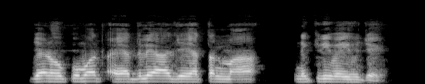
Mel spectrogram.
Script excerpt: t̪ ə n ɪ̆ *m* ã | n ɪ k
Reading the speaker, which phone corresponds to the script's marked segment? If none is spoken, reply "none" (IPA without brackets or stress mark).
m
